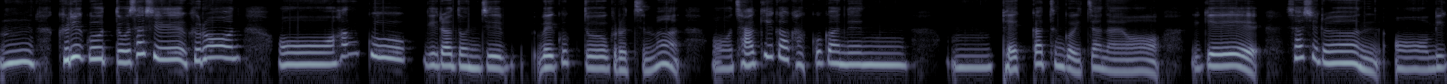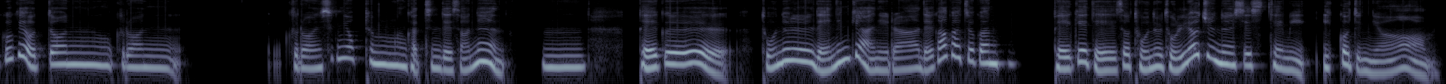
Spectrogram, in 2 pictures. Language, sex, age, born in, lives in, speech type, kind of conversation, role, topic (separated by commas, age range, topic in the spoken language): Korean, female, 50-54, South Korea, United States, conversation, podcast, host, 플라스틱 문제를 줄이기 위해 개인이 할 수 있는 일은 무엇이라고 생각하시나요?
